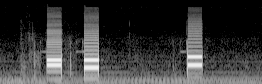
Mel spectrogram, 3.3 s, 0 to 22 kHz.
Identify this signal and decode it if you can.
DTMF, heard as telephone touch tones, tones of about 210 ms. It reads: 71 9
